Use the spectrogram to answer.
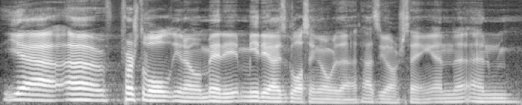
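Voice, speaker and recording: A man in his forties from Iran who grew up in Norway, talking as a guest in an interview in an animated way, chuckling and restarting his sentences. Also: medium pitch, moderate pace, clear, resonant tone. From Iran, raised in Norway. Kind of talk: casual interview talk.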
